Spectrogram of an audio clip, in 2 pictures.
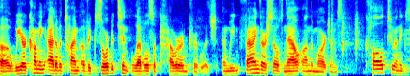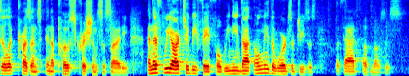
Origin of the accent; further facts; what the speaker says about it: South Korea; I shared earlier about growing up in Korea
